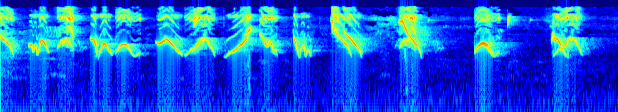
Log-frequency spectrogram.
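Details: Red-cowled cardinal singing a wild-style song meant to stimulate captive males: ringing whistled phrases, zigzag up-down notes and steep rising sweeps, delivered in separated bursts over six seconds.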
